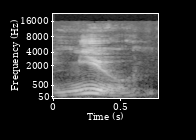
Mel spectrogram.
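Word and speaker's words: μ: the start of it it's pronounced actually mu kind of fun to say it's 10 to negative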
